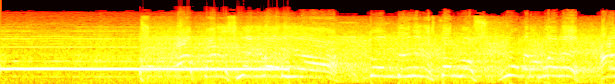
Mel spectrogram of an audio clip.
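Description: Spanish-language football commentator's drawn-out goal shout, one long 'goool' held on a single pitch for about three seconds, then excited shouting, over stadium crowd noise.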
